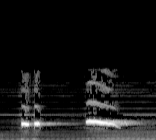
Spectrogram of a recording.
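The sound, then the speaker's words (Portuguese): A referee's whistle sounds two short sharp blasts, then a longer piercing blast that trails off, loud with no talking. “Porque an anteriormente ele usava só o apito”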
